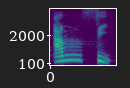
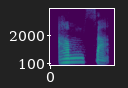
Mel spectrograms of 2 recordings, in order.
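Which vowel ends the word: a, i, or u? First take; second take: i; a. First: The word ends in an i vowel. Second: The word ends in an a vowel. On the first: This is the Hijazi reading. "kalau orang Hijaz... Dia baca amsi" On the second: This is the Bani Tamim reading in the accusative and genitive. "Dan dia baca fathah amsa"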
